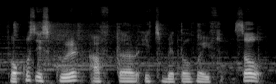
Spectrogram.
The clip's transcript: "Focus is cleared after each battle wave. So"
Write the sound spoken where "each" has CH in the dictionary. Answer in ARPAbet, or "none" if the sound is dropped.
S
